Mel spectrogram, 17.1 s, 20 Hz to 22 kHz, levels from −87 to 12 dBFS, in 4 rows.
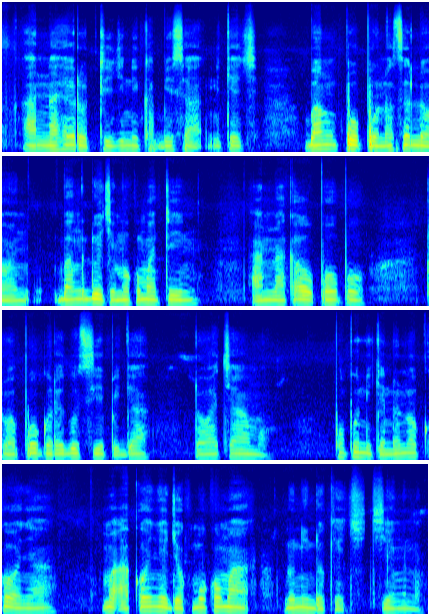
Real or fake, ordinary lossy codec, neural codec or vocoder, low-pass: fake; none; codec, 44.1 kHz, 7.8 kbps, DAC; none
